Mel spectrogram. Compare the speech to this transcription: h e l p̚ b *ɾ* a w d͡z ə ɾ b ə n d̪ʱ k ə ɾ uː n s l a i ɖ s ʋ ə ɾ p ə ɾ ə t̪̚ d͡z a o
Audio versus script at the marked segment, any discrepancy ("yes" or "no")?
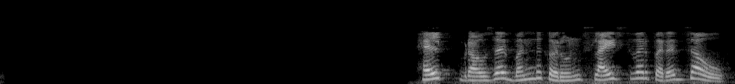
no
